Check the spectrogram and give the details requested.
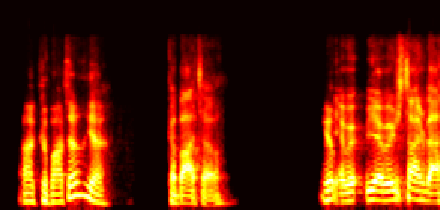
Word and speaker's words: Cabato: started recording your last name uh kabato yeah kabato yeah we're just talking about how people add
